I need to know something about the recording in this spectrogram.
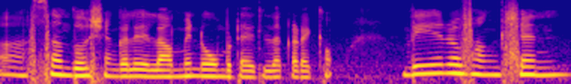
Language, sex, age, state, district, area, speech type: Tamil, female, 18-30, Tamil Nadu, Perambalur, rural, spontaneous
